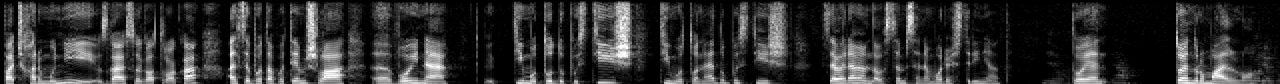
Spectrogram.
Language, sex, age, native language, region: Slovenian, female, 18-29, Slovenian, Drava region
